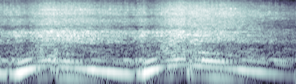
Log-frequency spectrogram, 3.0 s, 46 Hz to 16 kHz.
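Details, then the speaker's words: BMW E28 with M30 six-cylinder, fully warm after valve adjustment, now much quieter: throttle blips rise and settle back smoothly, pitch following throttle cleanly; a bit loud and idle slightly uneven as typical for M30, sounds healthy. "All right, now it's fully warm. I think it sounds pretty good. You know, it's an M30. They're a little loud. They idle a little eh, but"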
